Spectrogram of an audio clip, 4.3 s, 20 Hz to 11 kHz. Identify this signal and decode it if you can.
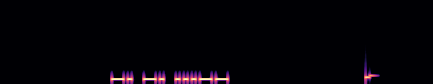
Morse code, heard as a keyed tone, about 30 wpm, 700 Hz. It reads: NN3
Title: Common Cut Numbers - 3-Digit 30wpm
